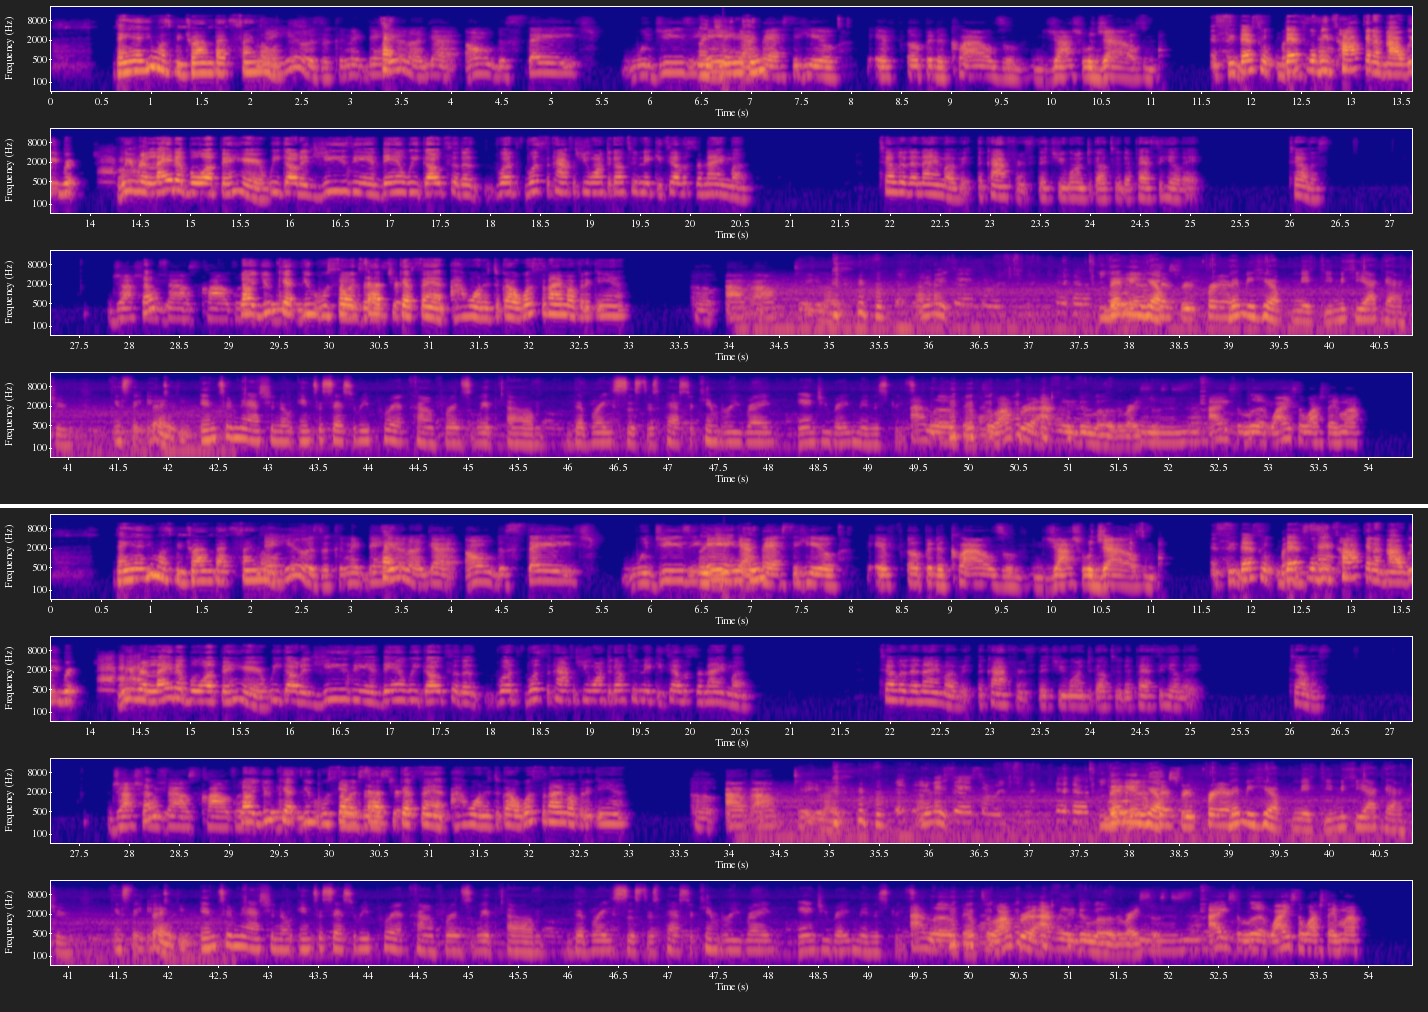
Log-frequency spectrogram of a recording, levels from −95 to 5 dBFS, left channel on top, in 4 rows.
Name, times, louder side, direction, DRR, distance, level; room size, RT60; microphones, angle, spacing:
voice 1, 0.7-2.3 3.3-3.4 6.5-7.2 11.6-13.8 14.3-20.5 21.9-25.1 26.0-26.3 28.1-28.4 29.1-33.0 35.9-36.0 51.7-52.4, left 3 dB, 75° left, 1.0 m, -31 dB
voice 2, 2.1-5.4 5.7-7.9 8.2-11.0 12.4-12.5 27.8-29.5 30.1-30.5 33.6-35.1 37.8-39.1 41.6-42.3 49.4-51.9 52.4-53.9, right 3 dB, 50° right, 0.8 m, -34 dB
voice 3, 14.1-14.5 35.7-38.2, right 6 dB, 85° right, 0.5 m, -41 dB
sound 1, 34.0-42.7, left 2 dB, 25° left, 0.8 m, -50 dB
voice 4, 34.9-36.2 37.7-38.3 39.0-51.2 52.2-53.2, left 1 dB, 5° left, 0.4 m, -37 dB
4.0 x 2.0 x 2.4 m
head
